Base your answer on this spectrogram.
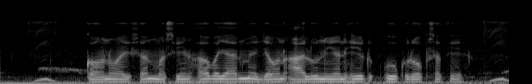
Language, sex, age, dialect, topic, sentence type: Bhojpuri, male, 31-35, Western, agriculture, question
